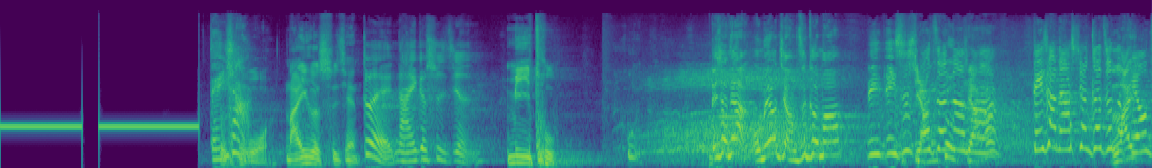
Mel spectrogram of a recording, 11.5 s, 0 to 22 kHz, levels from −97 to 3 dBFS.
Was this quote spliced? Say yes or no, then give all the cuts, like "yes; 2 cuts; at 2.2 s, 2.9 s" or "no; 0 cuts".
no; 0 cuts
